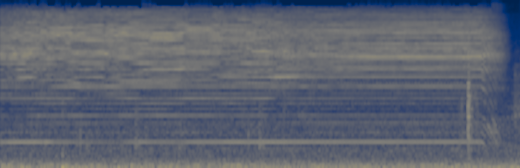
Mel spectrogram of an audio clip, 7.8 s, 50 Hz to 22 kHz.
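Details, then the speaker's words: MN99s RC model with metal gearbox and geared motor upgrade, run at 8.4 setting; steady high whirr and clean, even whine until it winds down, running smooth and not too noisy. "so yeah not too bad not too noisy"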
